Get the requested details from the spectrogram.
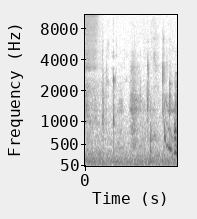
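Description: Soft chewing of waffles topped with blueberries and no syrup, with irregular moist crunches and mouth clicks over a couple of seconds, fairly quiet with no talking.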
